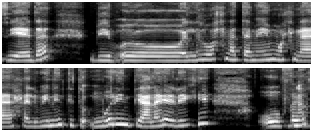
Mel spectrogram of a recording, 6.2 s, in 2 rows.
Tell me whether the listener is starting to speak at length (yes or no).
no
